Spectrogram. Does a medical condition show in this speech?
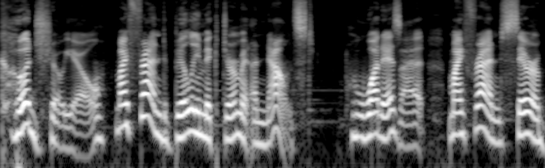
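No.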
